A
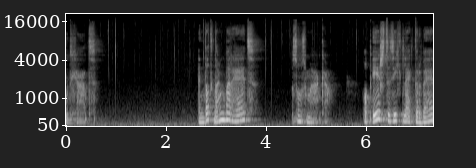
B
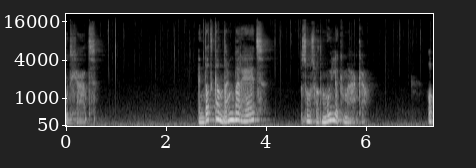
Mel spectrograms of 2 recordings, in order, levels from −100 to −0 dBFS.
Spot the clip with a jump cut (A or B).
A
